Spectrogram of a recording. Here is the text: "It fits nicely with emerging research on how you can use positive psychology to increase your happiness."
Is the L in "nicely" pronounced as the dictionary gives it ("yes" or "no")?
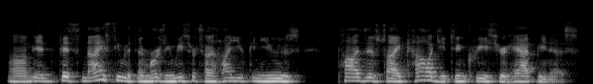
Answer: no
